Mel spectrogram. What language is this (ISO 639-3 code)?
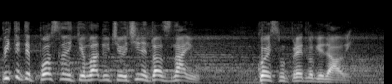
srp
